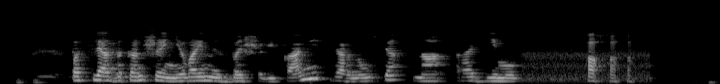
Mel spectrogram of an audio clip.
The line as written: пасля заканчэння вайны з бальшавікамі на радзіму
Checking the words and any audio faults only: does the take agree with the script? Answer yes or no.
no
